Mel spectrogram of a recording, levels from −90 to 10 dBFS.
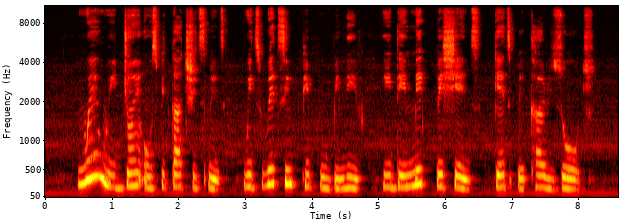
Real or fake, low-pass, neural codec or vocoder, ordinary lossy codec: real; none; none; none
